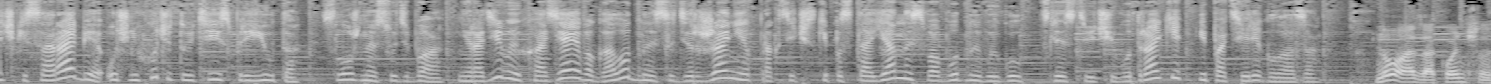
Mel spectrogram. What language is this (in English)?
Russian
